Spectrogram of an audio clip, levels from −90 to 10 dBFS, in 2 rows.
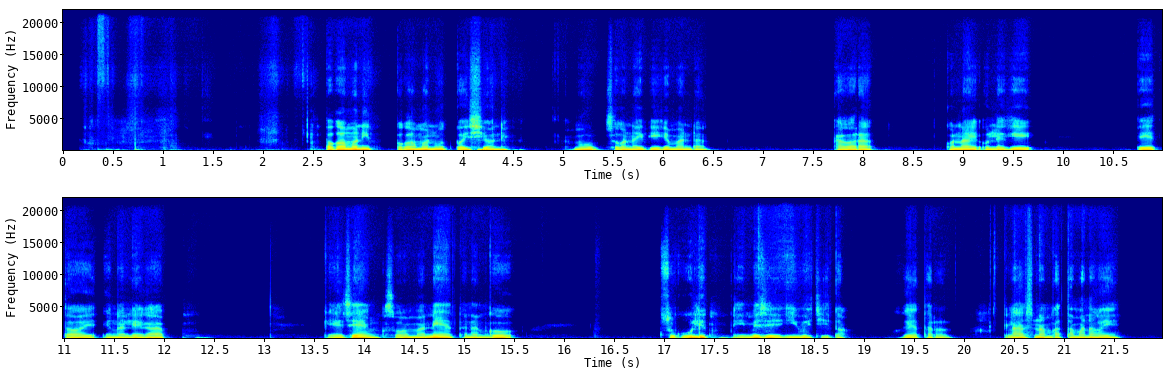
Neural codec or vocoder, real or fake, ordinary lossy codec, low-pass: codec, 44.1 kHz, 7.8 kbps, DAC; fake; none; none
